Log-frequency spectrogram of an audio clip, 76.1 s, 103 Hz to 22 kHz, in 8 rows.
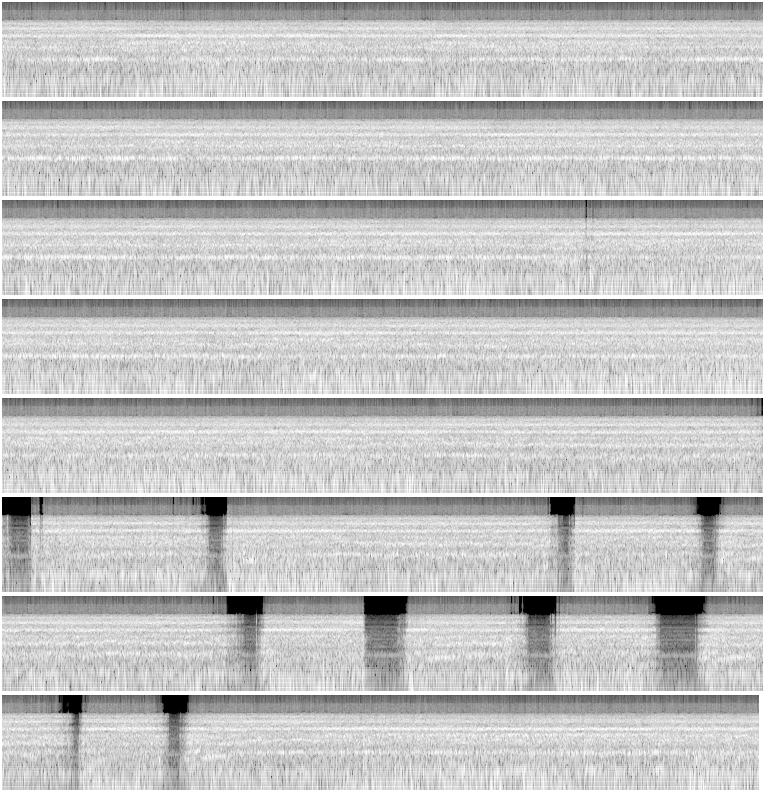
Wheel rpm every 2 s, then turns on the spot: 220, 220, 220, 220, 230, 220, 230, 230, 230, 230, 230, 230, 220, 220, 230, 220, 220, 210, 230, 230, 220, 210, 210, 160, 150, 150, 200, 140, 140, 180, 110, 110, 90, 120, 130, 220, 210, 210.
none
